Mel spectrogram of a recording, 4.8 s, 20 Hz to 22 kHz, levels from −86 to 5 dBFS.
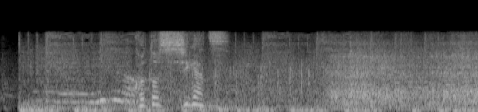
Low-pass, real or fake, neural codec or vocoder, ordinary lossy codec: none; real; none; none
